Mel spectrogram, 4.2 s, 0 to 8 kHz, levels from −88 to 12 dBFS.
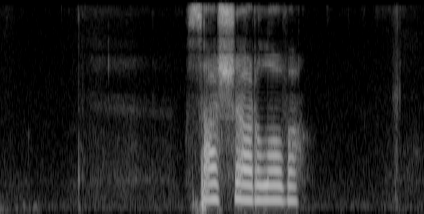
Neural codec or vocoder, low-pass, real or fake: none; 7.2 kHz; real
